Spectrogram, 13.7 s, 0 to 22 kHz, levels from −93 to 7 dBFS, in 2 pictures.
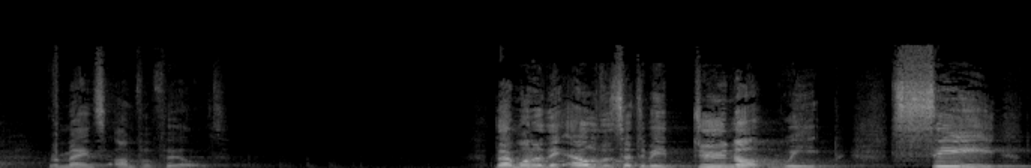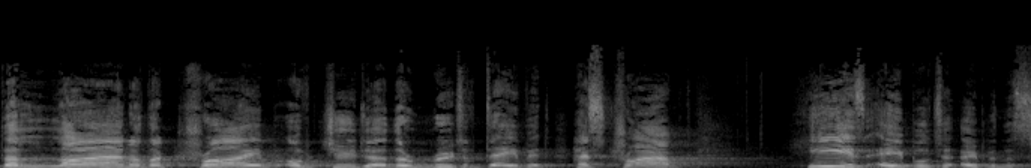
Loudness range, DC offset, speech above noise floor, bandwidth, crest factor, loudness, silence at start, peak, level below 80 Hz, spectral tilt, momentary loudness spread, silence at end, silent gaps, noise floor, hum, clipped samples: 5 LU; under 0.1%; 49 dB; 16 kHz; 20 dB; -36 LUFS; 0.35 s; -16 dBFS; -78 dBFS; -3 dB/octave; 16 LU; 0 s; none; -85 dBFS; none; under 0.1%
